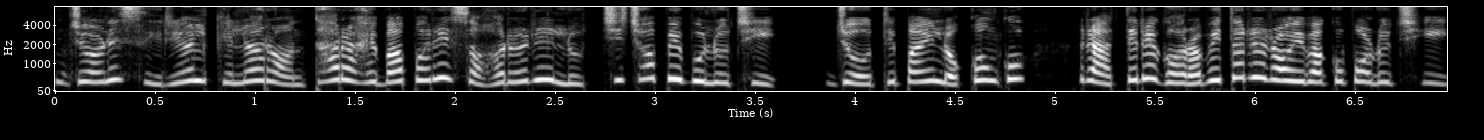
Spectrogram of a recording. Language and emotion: Odia, fearful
